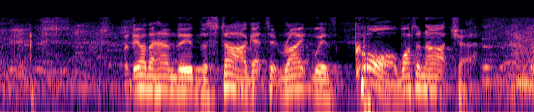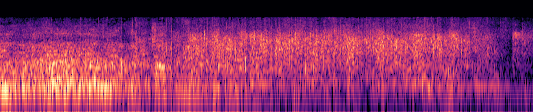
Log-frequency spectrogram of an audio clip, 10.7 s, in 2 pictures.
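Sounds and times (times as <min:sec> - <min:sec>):
laughter: 0:00.0 - 0:01.6, 0:04.8 - 0:08.6
speech: 0:01.2 - 0:05.6
studio audience applause during a quiz game: 0:05.6 - 0:10.6.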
